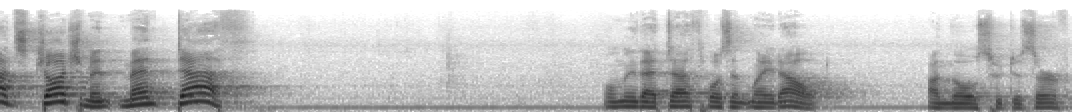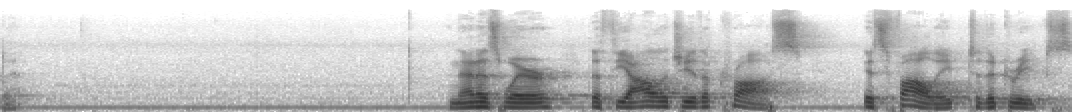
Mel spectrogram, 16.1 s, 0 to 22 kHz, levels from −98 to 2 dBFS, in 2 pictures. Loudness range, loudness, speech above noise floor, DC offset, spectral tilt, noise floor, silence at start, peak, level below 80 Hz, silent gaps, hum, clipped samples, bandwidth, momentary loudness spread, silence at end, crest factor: 9 LU; -23 LUFS; 30 dB; under 0.1%; -6.5 dB/octave; -52 dBFS; 0 s; -2 dBFS; -54 dBFS; none; none; under 0.1%; 15.5 kHz; 17 LU; 0 s; 22 dB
